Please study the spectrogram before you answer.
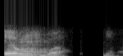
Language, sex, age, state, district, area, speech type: Sanskrit, male, 30-45, Karnataka, Vijayapura, urban, conversation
